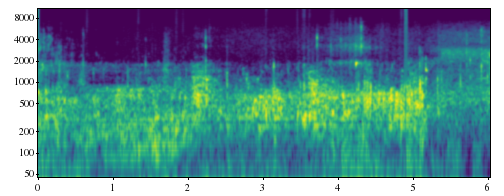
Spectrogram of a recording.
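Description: Muffled underwater rushing and bubbling of water churned by a person plunging into a pool, heard from a submerged camera. About five seconds in it quietens, and clearer sound returns as the camera breaks the surface.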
